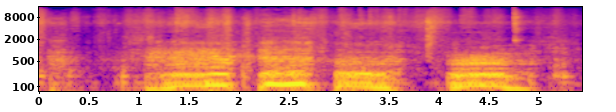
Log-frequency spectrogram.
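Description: A Basset Hound gives low, rumbling growls in repeated bursts of about a second each.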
